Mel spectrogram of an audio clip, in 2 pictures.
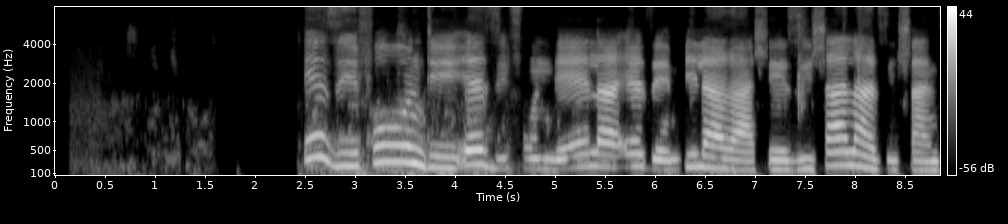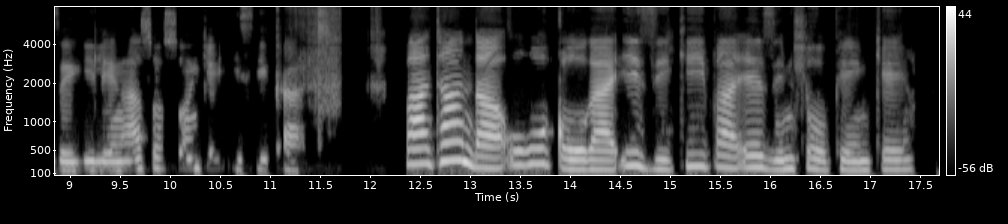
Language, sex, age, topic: North Ndebele, female, 25-35, health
